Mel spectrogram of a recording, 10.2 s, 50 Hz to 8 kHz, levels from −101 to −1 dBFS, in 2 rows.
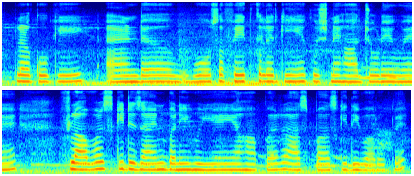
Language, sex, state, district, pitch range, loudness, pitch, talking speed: Hindi, female, Bihar, Gopalganj, 205-220 Hz, -29 LUFS, 215 Hz, 305 wpm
